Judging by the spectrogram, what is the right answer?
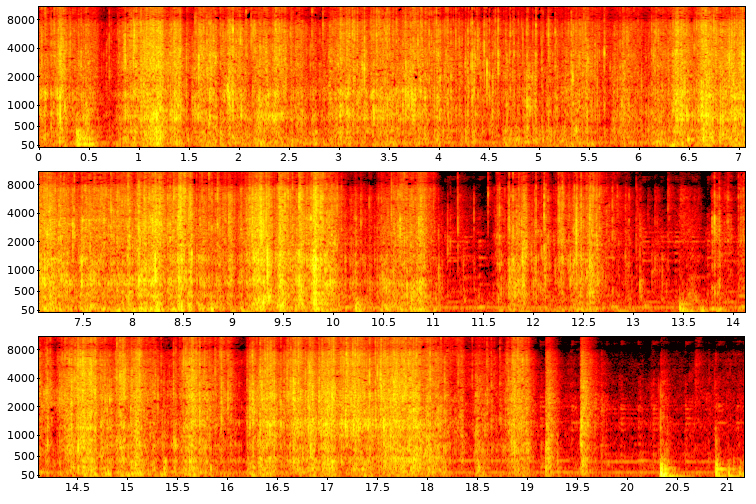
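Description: Thin plastic mailer bag being torn open and crumpled by hand: crackling, crinkling and ripping in repeated bursts that die down near the end. A single short low thump comes just before the end.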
